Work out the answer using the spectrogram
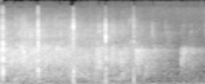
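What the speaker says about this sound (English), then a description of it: "give the organisers, and in particular Gediminas, a massive round of applause at this point" An audience at an arts and ecology talk applauds the organisers with a brief, fairly faint round of clapping that fades out after about a second and a half.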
